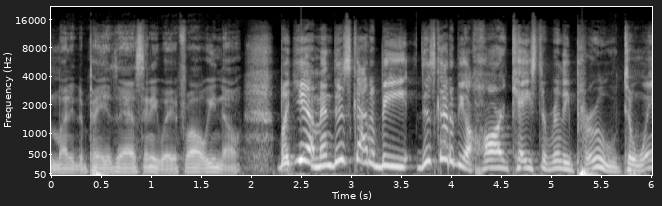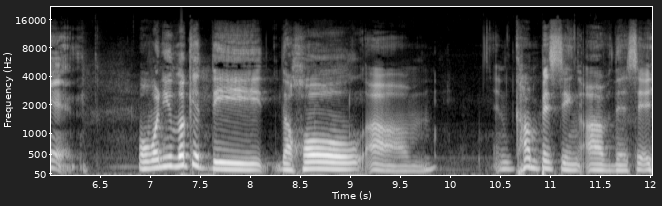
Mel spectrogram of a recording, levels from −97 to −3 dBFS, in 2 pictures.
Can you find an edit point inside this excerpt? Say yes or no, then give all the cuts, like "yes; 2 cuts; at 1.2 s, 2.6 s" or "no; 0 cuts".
no; 0 cuts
